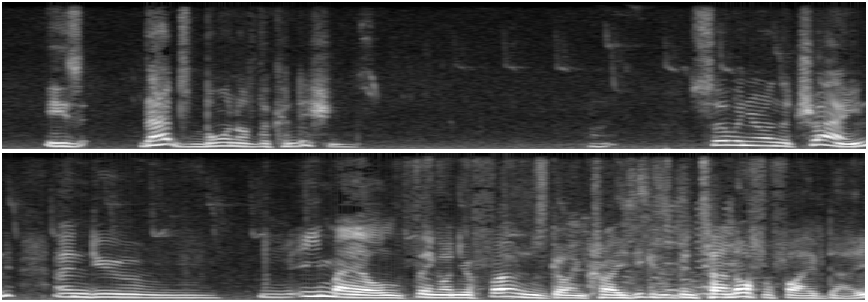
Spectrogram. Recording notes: (Gaia House) This talk was given on the Summer solstice, and the teachings were held outside under the large Plane tree in the Gaia House gardens.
